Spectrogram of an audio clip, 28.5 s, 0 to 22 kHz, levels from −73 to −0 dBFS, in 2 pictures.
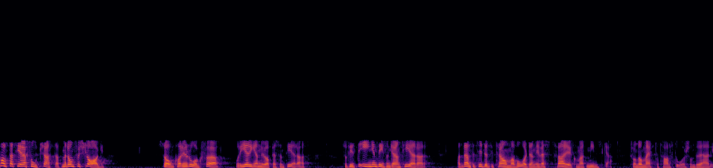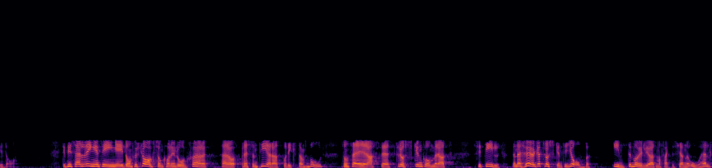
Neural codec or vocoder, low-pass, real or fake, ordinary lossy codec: codec, 16 kHz, 16 kbps, FunCodec, trained on LibriTTS, 50 frames a second; 3.6 kHz; fake; MP3, 32 kbps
